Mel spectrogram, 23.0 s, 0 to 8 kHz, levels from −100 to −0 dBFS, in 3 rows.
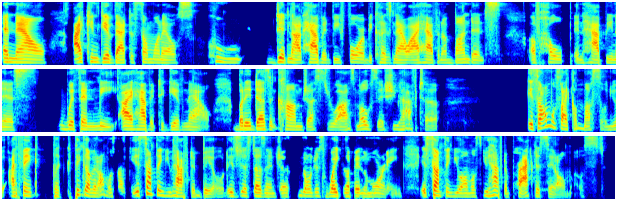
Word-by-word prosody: "And 170 -2 +4
now 145 -3 +6 0.3
I - - +10
can 180 -2 -3
give 165 -2 +3
that 140 - +3
to 150 - -12
someone 145 -2 -2
else 130 -2 +1 0.2
who 155 -7 -11 0.4
did 180 -3 +3
not 140 -2 +3
have 150 0 +4
it 140 - -10
before 150 +1 -6
because 140 -2 -7
now 130 -1 0
I 130 0 +4
have 135 -1 0
an - - -14
abundance 135 -1 +3 0.3
of - - -5
hope 150 -3 -8
and - - -10
happiness 135 -2 +4 0.3
within 165 -3 -3
me. 145 -4 -6
I 155 -1 +6
have 155 0 +2
it - - -14
to 140 - -9
give 145 0 -6
now," 135 -2 -7 0.3
but 155 - -1
it 155 -1 -1
doesn't 160 0 +3
come 145 -3 -2
just 135 -1 -6
through 140 -2 -8
osmosis, 160 +5 -3
you 160 - -15
have 145 - -7
to - - -8 1.1
it's 200 +1 +5
almost 260 +3 +1
like 160 - +1
a - - -8
muscle, 145 -8 -3
you 160 - -11
I 160 - 0
think, 185 -3 0 0.2
like - - -8
think - - -4
of - - +3
it - - -4
almost - - -7
like - - -10
It's 370 - 0
something 250 -8 +2
you 170 - -12
have 165 - +2
to - - -9
build, 150 -6 -9
it 170 - -4
just 170 0 -3
doesn't 150 -4 -3
just 150 -1 -8
you 190 - -15
don't 170 -1 -5
just 170 - -5
wake 170 0 +1
up 155 - -5
in 165 - 0
the 145 - -11
morning, 150 -1 -8 0.3
it's - - +4
something 175 - +6
you 160 -1 -6
almost 150 +3 -6
you 180 - -7
have 210 -1 0
to - - -10
practice - - +3
it - - -8
almost. - - -9
150 Hz, 220 wpm, -25 LUFS, 140-165 Hz, 1.1 s, I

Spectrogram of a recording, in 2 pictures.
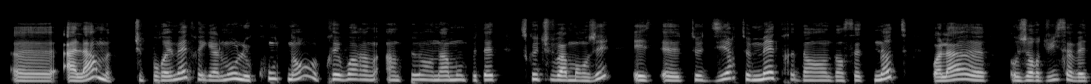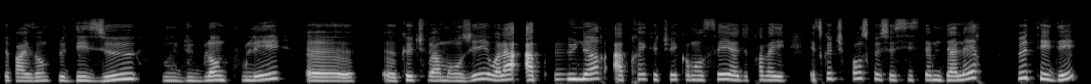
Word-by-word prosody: heu, 165 -1 0
alarme, 245 - +4 0.2
tu 200 - -7
pourrais 190 +1 -1
mettre 275 -1 0
également 210 +4 +2
le 205 -5 +5
contenant, 265 - -2
prévoir 235 0 +1
un 210 -1 -2
un 200 - -3
peu 220 +4 -2
en 205 -1 -1
amont 200 +1 +1
peut-être 210 +1 -1 0.2
ce - - -12
que 240 - +1
tu 225 -1 -7
vas 200 -1 +4
manger 190 - -2 0.2
et 195 - +5
s 190 - -12
heu, 180 -1 +2
te 180 +4 -7
dire 205 - -2
te 225 - -2
mettre 250 +3 +2
dans 190 -2 -3
dans 180 0 -4
cette 185 +1 -6
note. 295 - +1 0.3
Voilà, 200 +4 +3
heu, - - -6 0.2
aujourd'hui, 185 +2 -1
ça 220 -2 -2
va 165 - -1
être, 165 +2 -3
par 175 0 -2
exemple, 175 +2 -3
des 170 -1 -2
œufs 240 +7 +4 0.3
ou 175 0 -5
du 170 +2 -6
blanc 190 +5 +2
de 200 - -4
poulet, 200 +10 +1 0.3
heu 170 -2 +4 0.3
heu, 165 - +1
que 195 - +2
tu 195 0 -3
vas 185 -1 +2
manger, 175 +8 0
voilà, 220 +1 +5
après 235 +3 +2
1 245 -1 +7
heure, 255 +2 +2
après 225 +3 0
que 230 - -5
tu 220 - -7
aies 220 - 0
commencé, 210 +3 +1
heu, 205 - +2
de 190 - -10
travailler. 195 -1 -1 0.2
Est-ce - - -7
que 265 - 0
tu 260 +1 -6
penses 275 +1 -2
que 240 - -4
ce 215 -1 -4
système 210 0 -3
d'alerte 215 +11 +2 0.3
peut 290 +2 +4
t'aider 245 - +1
205 Hz, 205 wpm, -23 LUFS, 185-235 Hz, 0.3 s, 1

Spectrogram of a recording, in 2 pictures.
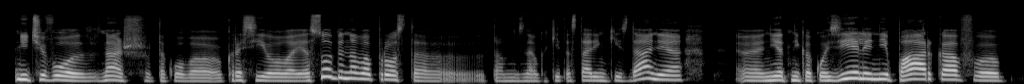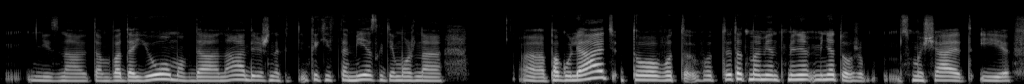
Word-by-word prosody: ничего 205 -6 +3
знаешь 175 +2 -4
такого 155 -2 -5
красивого 175 -3 -1
и 165 - -1
особенного, 280 - +2
просто 185 -9 -4
там 160 0 -10
не 160 - -9
знаю 160 0 -7
какие-то 165 +2 -10
старенькие 180 -1 -4
здания, 215 +1 0 0.5
э, 175 0 -3
нет 190 +1 +2
никакой 185 -1 +1
зелени, 245 +4 +5
парков, 225 0 +4
э, 180 -2 +2 0.3
м, - - -21
не 180 -2 -5
знаю, 170 0 -6
там 170 -1 -6
водоёмов, 180 +3 +2
да, 180 -1 -1
набережных, 195 -2 -3
гдь 155 +4 -13
каких-то 200 -2 -5
мест, 205 +2 +2
где 195 -1 -4
можно, 180 -2 -2 0.7
а, 170 -5 -3
погулять, 210 - +3
то 205 -1 +3
вот, 195 0 -2
э, - - -5
вот 205 +1 -8
этот 235 +1 +4
момент 220 -3 +2
меня 225 +1 +5
меня 215 +2 +2
тоже, 170 -5 -2 0.3
м, - - -14
смущает 185 -2 -1
и, 175 -1 -2
190 Hz, 130 wpm, -22 LUFS, 175-215 Hz, 0.7 s, зелени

